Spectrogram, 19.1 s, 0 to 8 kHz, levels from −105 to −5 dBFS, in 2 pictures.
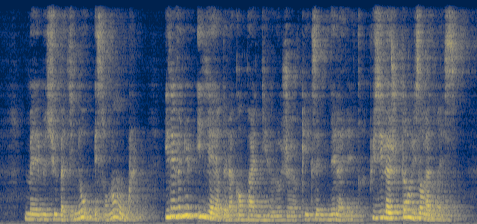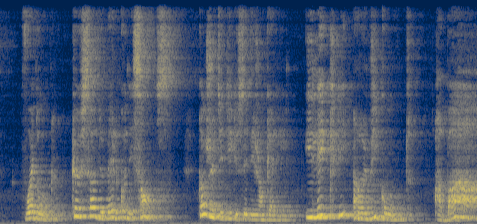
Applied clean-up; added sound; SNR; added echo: none; none; none; reverberation time 1.2 s.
